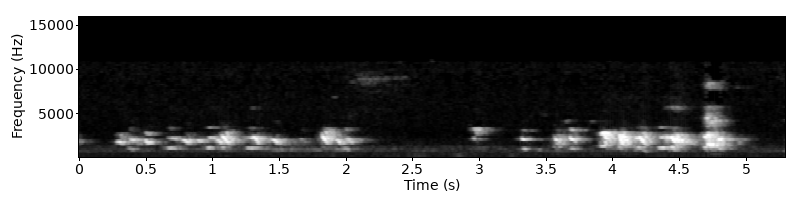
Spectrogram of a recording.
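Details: Chattering jackdaw (Corvus monedula): a run of short, harsh, rising calls strung close together, a pause, then a denser burst of louder overlapping notes near the end.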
